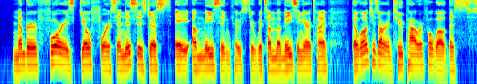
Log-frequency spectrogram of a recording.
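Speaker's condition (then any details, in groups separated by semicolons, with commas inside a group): No condition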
